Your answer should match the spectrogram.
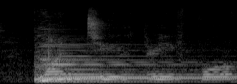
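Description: Acoustic guitar with a capo on the third fret: a chord is strummed about a third of a second in and left ringing, with lighter strums after.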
